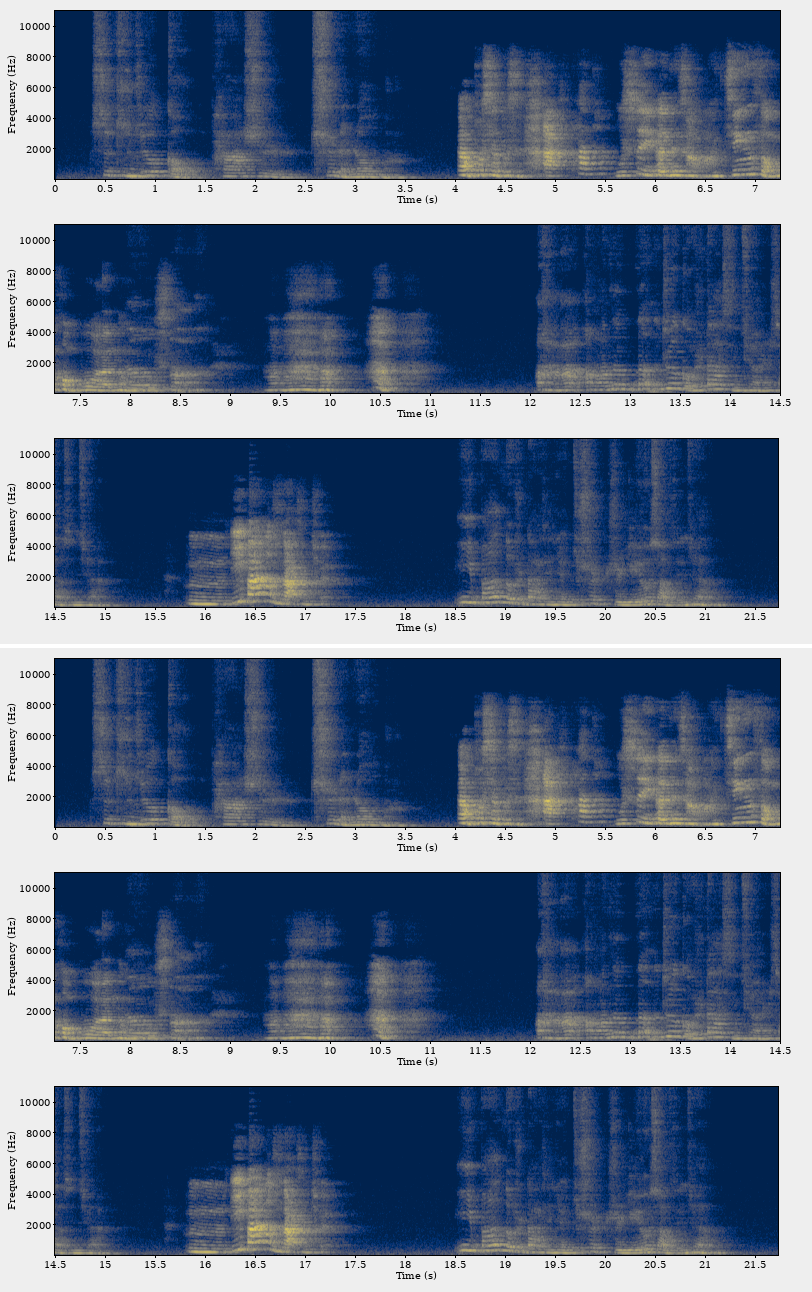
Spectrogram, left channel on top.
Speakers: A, on the right; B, in the centre.
A: 是指这个狗它是吃人肉的吗？
B: 嗯。啊，不是不是啊，它它不是一个那种 <laughs> 惊悚恐怖的那种故事，
A: 啊啊
B: <laughs>
A: 啊啊啊！那那那这个狗是大型犬还是小型犬？
B: 嗯，一般都是大型犬。
A: 一般都是大型犬，就是指也有小型犬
